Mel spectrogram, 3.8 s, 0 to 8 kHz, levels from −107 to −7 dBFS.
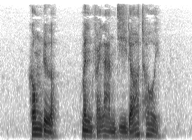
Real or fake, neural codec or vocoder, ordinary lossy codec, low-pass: real; none; MP3, 64 kbps; 7.2 kHz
